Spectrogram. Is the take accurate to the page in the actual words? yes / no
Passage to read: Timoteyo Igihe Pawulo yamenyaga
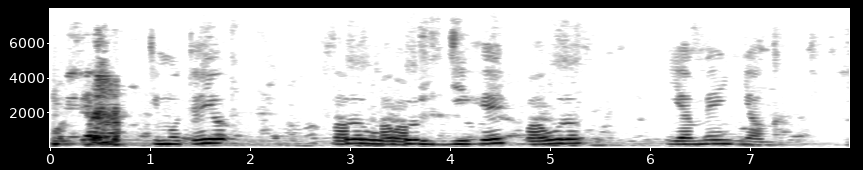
no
